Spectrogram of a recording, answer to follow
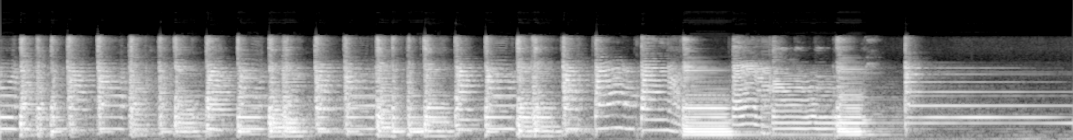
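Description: Epiphone Les Paul Prophecy electric guitar with Fishman Fluence pickups, played through an amplifier. It plays a quick run of picked notes, bends a few notes about six seconds in, then holds chords, the last one ringing out near the end.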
